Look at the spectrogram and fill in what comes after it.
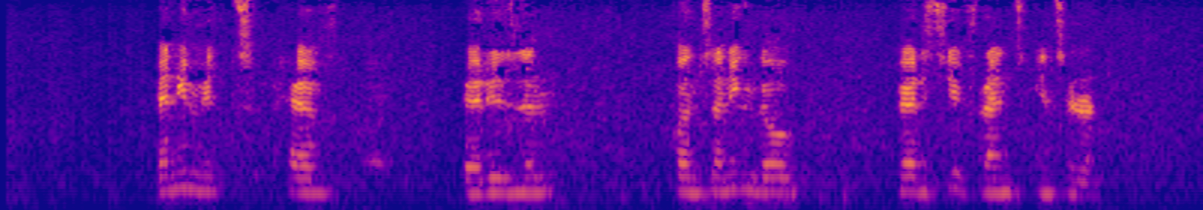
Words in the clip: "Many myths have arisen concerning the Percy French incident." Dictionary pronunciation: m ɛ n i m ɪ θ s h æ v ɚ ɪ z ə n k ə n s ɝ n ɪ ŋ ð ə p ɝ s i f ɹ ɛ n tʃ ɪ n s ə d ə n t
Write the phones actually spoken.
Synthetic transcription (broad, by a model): m ɛ n i m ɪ t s h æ v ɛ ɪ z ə n k ə n s ɝ n ɪ ŋ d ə p ɝ s i f ɹ ɛ n tʃ ɪ n s ə d ə n t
